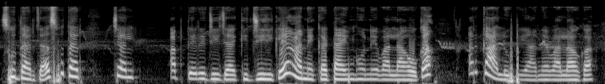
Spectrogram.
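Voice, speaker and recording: A woman's voice: fairly high pitch, big pitch swings, normal speed, background noise. A woman voicing a fond, scolding, matchmaking elder sister bird in a cartoon story, with a homely, bossy, nagging manner. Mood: chiding. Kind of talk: animated cartoon story dialogue.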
